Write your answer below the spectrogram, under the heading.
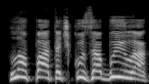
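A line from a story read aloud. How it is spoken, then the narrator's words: Grandmother calling after. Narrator (Russian): крикнула ей вслед Ба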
